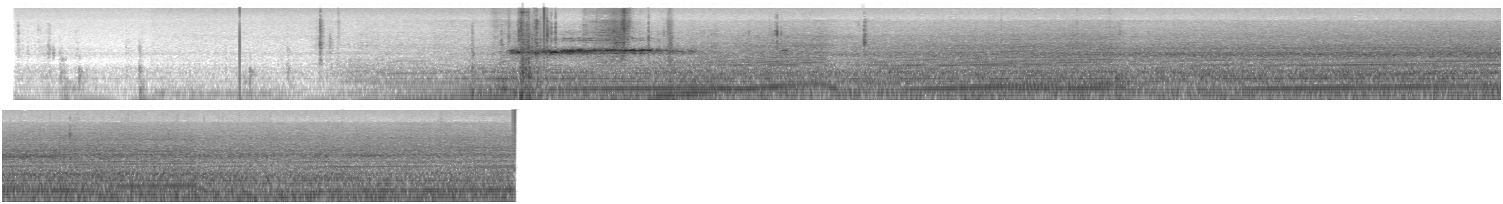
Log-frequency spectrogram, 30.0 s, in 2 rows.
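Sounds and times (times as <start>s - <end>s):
car engine accelerating: 0.2s - 20.2s
tyre squeal: 4.9s - 8.0s.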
